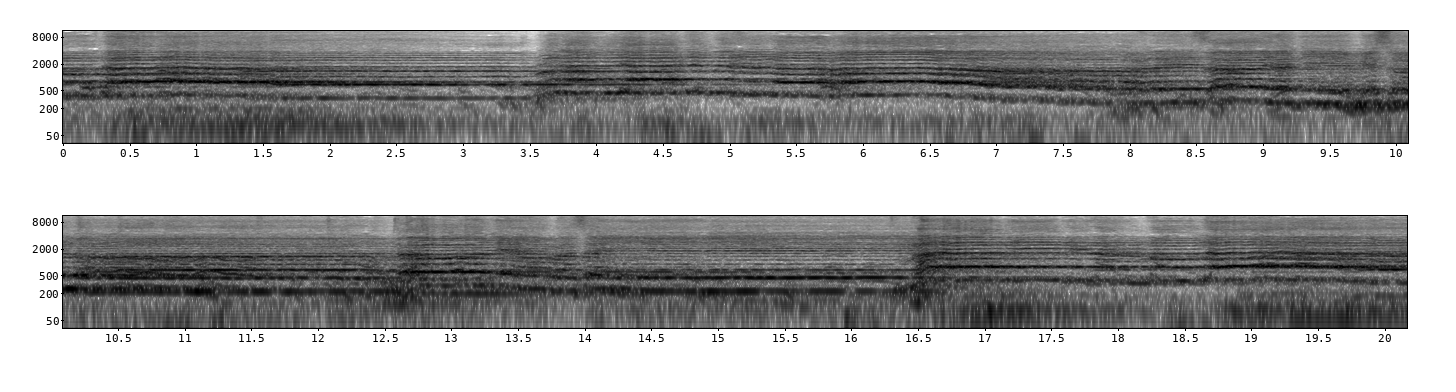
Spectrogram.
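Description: A kourel of men chanting a Mouride qasida in unison without instruments: long held notes that slide between pitches in melismatic phrases, a new phrase starting every few seconds.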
